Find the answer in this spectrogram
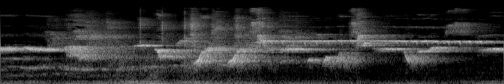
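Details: Prize-winning caged competition white-rumped shama, stimulated to sing, delivers varied whistled phrases with sustained clear notes, abrupt pitch jumps and rising slurs, interspersed with harsher squeaky bursts, filling the whole stretch without pause.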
